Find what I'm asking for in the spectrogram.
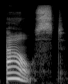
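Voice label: "oust", English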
